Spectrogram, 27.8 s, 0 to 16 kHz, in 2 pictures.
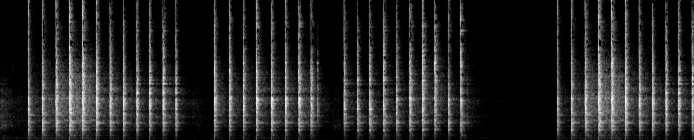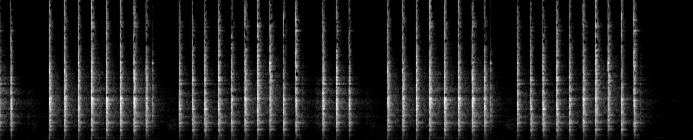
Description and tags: Hammer taps metal 1
Tapping metal component with a hammer
Factory, Metalwork, Industrial, field-recording, Metal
